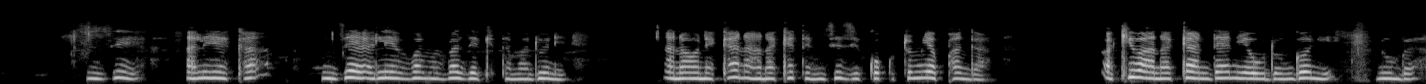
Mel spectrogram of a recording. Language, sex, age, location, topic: Swahili, female, 36-49, Wajir, health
